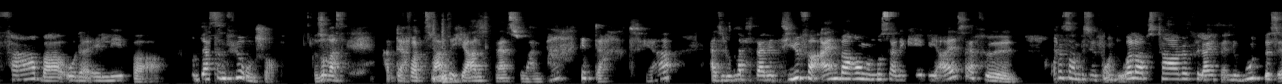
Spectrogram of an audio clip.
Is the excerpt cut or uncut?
cut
